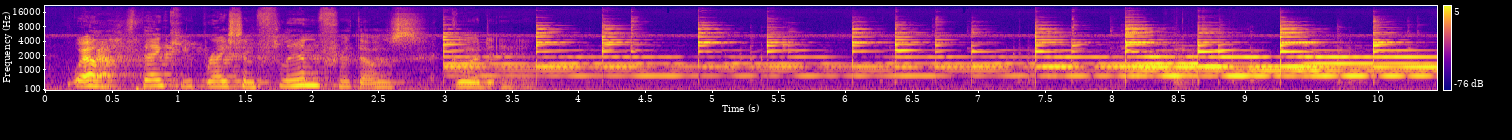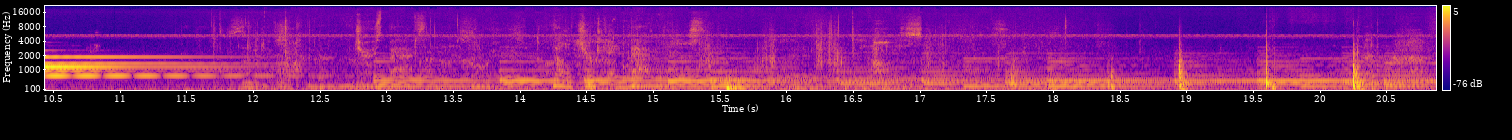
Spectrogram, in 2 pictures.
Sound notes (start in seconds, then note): 3.0 bell ringing; 12.1 whispering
